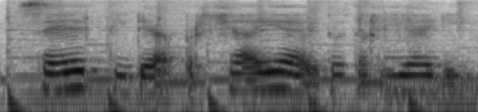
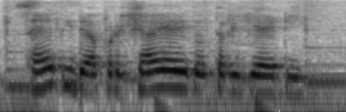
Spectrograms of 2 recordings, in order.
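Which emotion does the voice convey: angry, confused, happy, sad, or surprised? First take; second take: sad; angry. First: The sentence is said in a sad tone. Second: The sentence is said in an angry tone. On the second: "dengan nada yang marah"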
